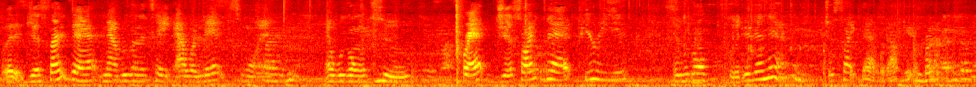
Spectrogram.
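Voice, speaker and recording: Young woman walking thru breakfast in her kitchen, kinda high voice, noisy phone audio. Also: unhurried. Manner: chatty, step-by-step, repeats "we're gonna". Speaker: home cooking vlogger. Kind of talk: casual cooking demonstration. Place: small home kitchen.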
